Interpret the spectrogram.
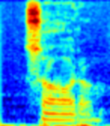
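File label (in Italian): "sorella", Italian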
